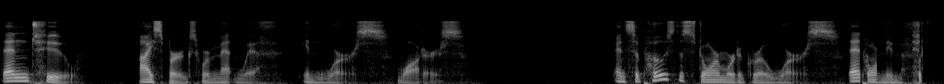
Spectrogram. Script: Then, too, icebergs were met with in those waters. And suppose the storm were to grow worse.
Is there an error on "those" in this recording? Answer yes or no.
yes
